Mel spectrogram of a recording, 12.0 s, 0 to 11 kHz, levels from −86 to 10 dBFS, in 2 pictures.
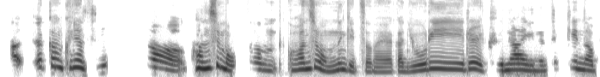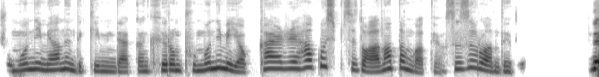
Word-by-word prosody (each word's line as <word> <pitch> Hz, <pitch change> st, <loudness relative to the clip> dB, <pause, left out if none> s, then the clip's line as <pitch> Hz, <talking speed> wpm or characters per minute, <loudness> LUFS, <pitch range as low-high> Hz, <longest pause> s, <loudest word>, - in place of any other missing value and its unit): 아 -, -, -3 dB, 0.2 s
약간 310 Hz, 0 st, 0 dB
그냥 295 Hz, +2 st, +3 dB
진짜 375 Hz, +3 st, -9 dB, 0.8 s
관심 275 Hz, -1 st, +6 dB
없던 215 Hz, +1 st, -5 dB
관심 245 Hz, +6 st, +1 dB
없는 210 Hz, +3 st, 0 dB
게 195 Hz, -, -3 dB
있잖아요. 160 Hz, -2 st, -8 dB
약간 165 Hz, +1 st, -6 dB
요리를 240 Hz, +3 st, +1 dB
그 -, -, -3 dB
나이는 210 Hz, -3 st, +2 dB
특히나 255 Hz, -5 st, -2 dB
부모님이 220 Hz, +3 st, 0 dB
하는 235 Hz, +2 st, +1 dB
느낌인데 180 Hz, -2 st, -5 dB
약간 165 Hz, +3 st, -6 dB
그런 215 Hz, +3 st, +1 dB
부모님의 230 Hz, +4 st, +3 dB
역할을 260 Hz, -, 0 dB
하고 310 Hz, +3 st, +2 dB
싶지도 225 Hz, -, -3 dB
않았던 260 Hz, -, +3 dB
것 150 Hz, -7 st, -4 dB
같아요, 160 Hz, +3 st, -17 dB
스스로한테도. 245 Hz, -, -2 dB, 0.7 s
네. 270 Hz, -, +13 dB
225 Hz, 360 characters per minute, -23 LUFS, 190-265 Hz, 0.8 s, 네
